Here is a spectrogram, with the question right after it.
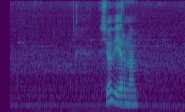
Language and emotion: Russian, neutral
